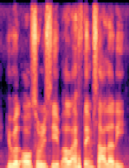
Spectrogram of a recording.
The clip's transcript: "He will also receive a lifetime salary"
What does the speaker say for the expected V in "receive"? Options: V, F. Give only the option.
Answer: V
